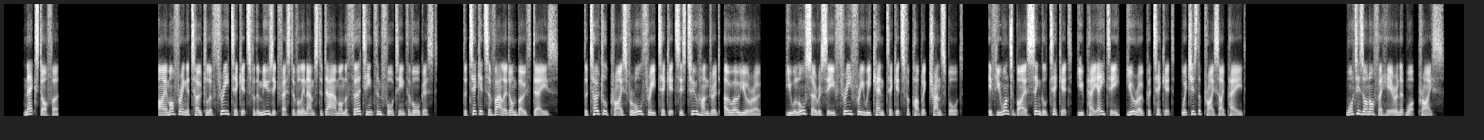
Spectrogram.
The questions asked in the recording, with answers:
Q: What is on offer here and at what price?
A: Response. 3 tickets for the music festival in Amsterdam for €200.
